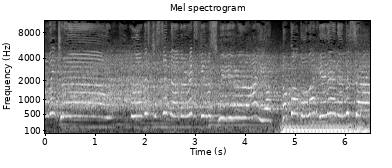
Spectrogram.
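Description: Live rock band playing: sustained, wavering melodic lines of singing over guitar, with heavy bass and drums coming in strongly just before five seconds in.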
